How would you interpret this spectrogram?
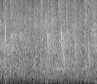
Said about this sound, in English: Yay, we just want to clap. Thank you.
